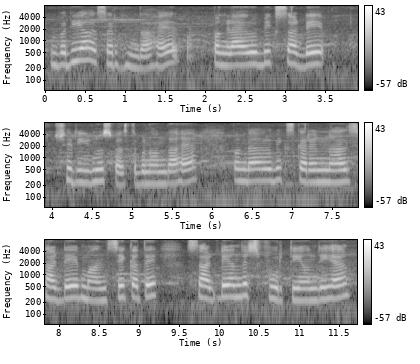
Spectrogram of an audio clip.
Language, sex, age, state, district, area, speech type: Punjabi, female, 18-30, Punjab, Faridkot, urban, spontaneous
